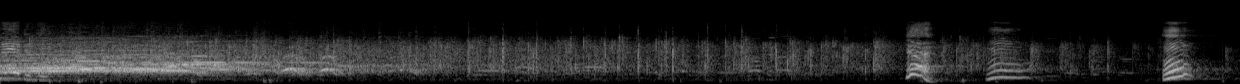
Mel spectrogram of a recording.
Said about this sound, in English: In the name of Jesus, clap your hands for the Lord and give the Lord a shout.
